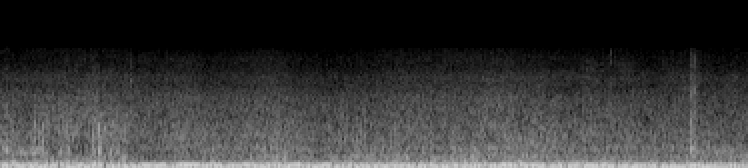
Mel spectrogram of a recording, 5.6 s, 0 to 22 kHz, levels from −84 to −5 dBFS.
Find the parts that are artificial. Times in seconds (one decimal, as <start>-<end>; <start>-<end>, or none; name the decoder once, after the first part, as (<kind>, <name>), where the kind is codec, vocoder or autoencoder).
1.3-2.4 (autoencoder, DAC-VAE)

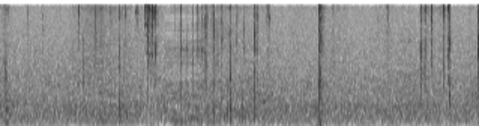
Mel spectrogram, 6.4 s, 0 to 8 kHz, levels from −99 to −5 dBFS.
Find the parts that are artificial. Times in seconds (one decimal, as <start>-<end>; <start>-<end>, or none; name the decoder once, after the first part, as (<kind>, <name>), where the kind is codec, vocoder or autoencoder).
2.2-2.7 (codec, SNAC)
